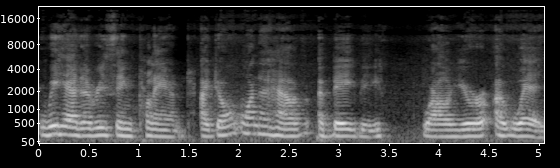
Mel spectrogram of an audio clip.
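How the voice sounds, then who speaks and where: Noticeable background noise runs under a woman's fairly low voice. She keeps a moderate pace and fairly even intonation. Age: 80s+. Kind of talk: interview answer.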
